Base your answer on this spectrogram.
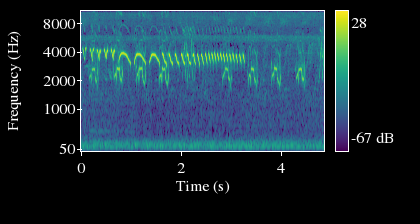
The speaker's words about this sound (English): You can hear some birds in the distant background, but the next bird to join is a field sparrow.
